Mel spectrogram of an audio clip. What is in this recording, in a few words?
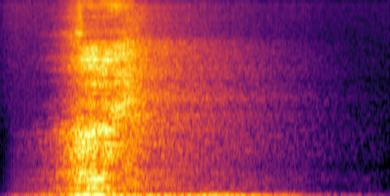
confused; aragami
